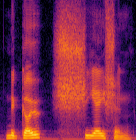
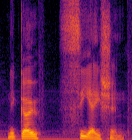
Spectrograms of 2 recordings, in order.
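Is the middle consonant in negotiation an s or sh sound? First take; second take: sh; s. First: The middle consonant is a sh sound. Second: The middle consonant is an s sound. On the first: "As a sh" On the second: "or a s"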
